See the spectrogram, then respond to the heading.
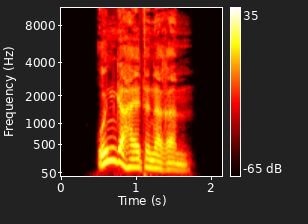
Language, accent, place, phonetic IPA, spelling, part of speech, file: German, Germany, Berlin, [ˈʊnɡəˌhaltənəʁəm], ungehaltenerem, adjective, De-ungehaltenerem.ogg
- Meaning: strong dative masculine/neuter singular comparative degree of ungehalten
